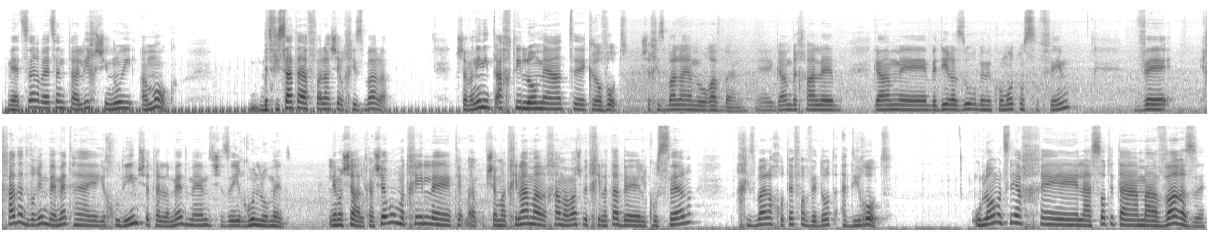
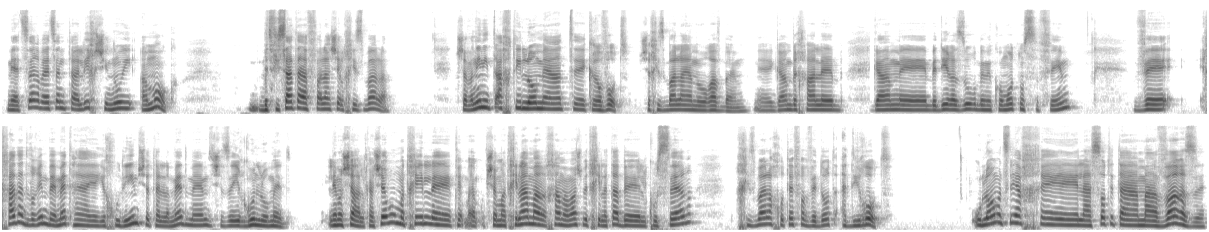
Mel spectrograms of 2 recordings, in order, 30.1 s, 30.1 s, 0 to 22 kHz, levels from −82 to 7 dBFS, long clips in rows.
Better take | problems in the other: second | traffic noise; noticeable; throughout; 15 dB below the speech

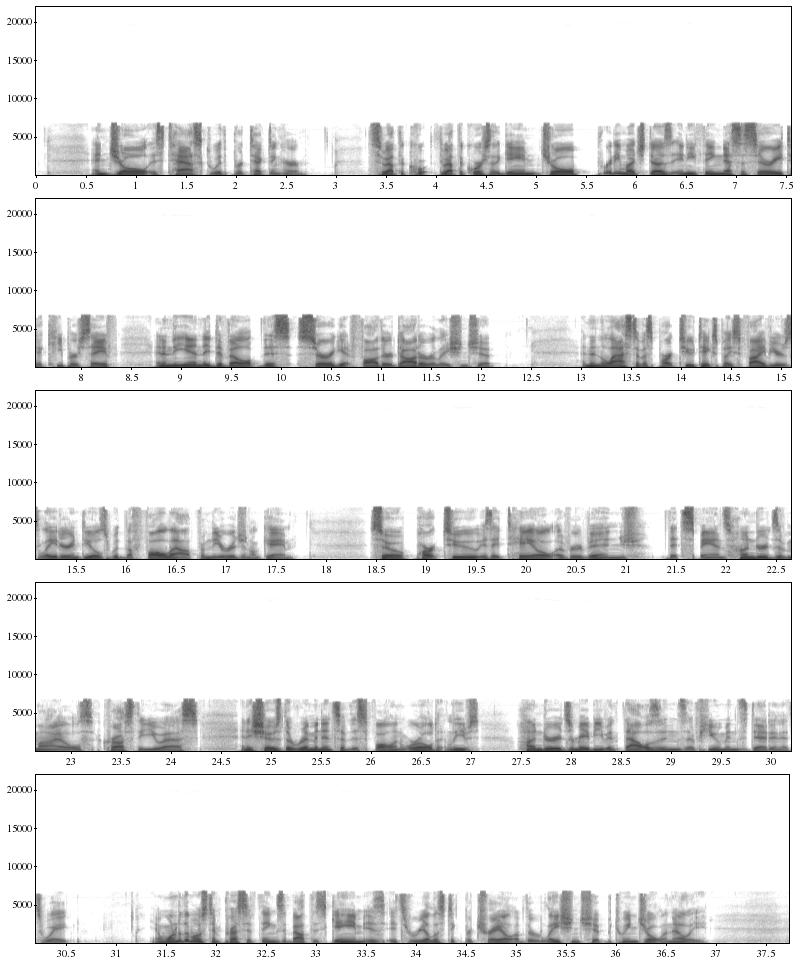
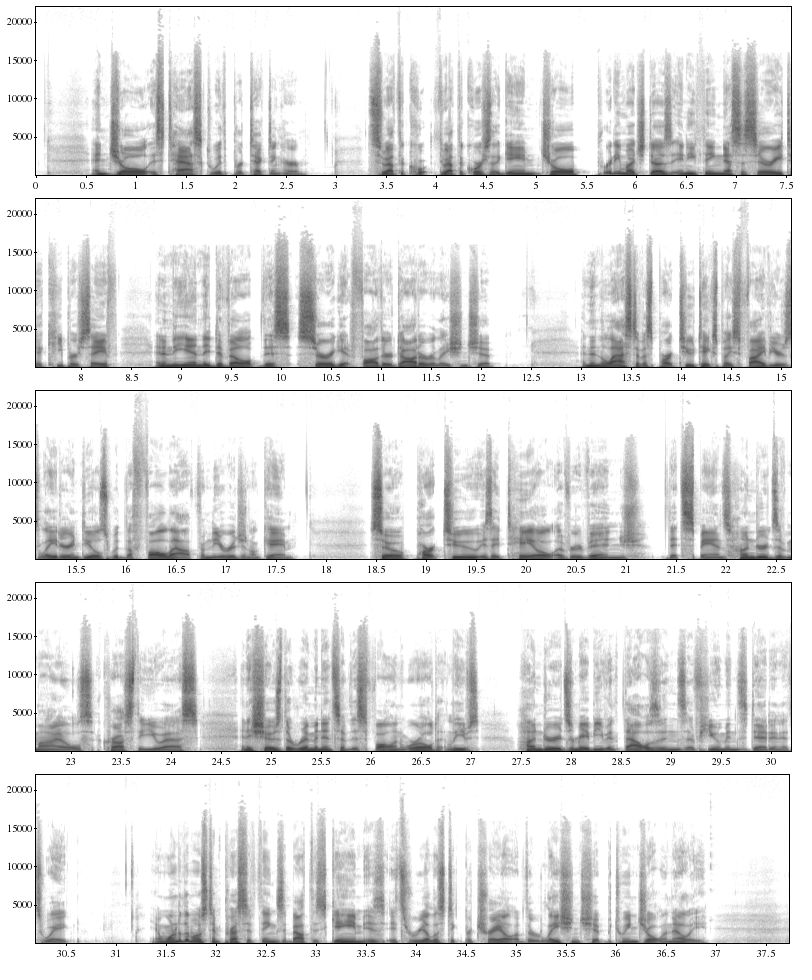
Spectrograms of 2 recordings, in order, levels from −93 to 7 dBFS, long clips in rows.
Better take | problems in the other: second | garbled, watery; slightly; nothing above 6.5 kHz

